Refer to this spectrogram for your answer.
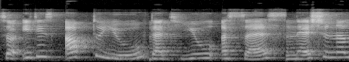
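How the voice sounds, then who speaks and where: Over noticeable background noise and audible room echo, a woman speaks with ordinary pitch variation. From Armenia. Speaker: youth work educator. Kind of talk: online course lecture. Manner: hesitant, many filler sounds.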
